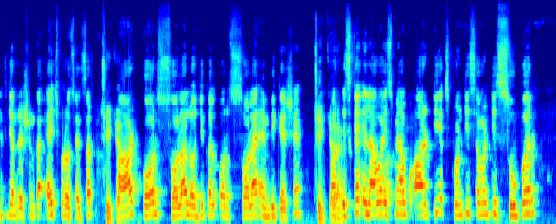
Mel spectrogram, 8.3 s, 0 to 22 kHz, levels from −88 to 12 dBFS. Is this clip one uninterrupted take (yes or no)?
yes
